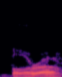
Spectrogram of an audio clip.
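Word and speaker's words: Oura: can track that I know I've used an aura ring myself that's spelled o-u-r-a if you want to look that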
